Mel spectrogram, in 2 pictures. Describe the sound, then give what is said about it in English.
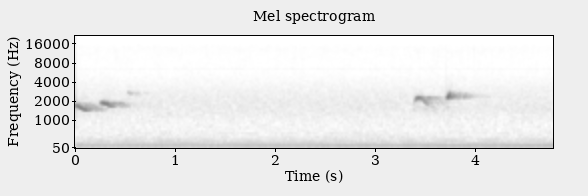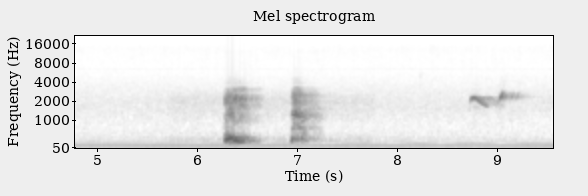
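A whistle, and a hunter whistles back: short, rising whistles trade back and forth across a quiet, humming background, with two harsher, louder rasping calls breaking in midway before another brief whistle closes the exchange. “There was a whistle, and the hunter whistled back.”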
